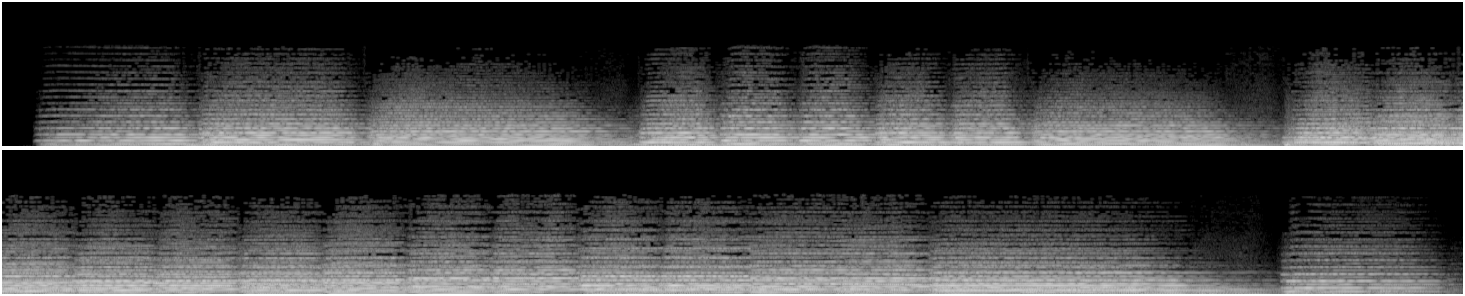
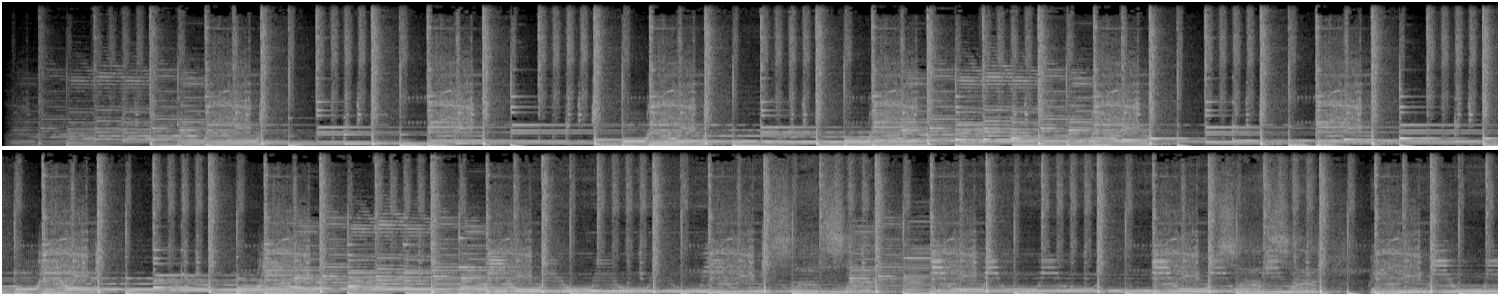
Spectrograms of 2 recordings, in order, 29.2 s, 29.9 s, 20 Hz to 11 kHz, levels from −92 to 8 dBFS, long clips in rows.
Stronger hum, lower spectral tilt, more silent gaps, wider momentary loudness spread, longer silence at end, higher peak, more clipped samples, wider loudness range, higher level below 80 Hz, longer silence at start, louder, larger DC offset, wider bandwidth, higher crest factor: neither; first, -8 dB/octave vs -4 dB/octave; neither; first, 9 LU vs 6 LU; first, 0.2 s vs 0 s; about the same, -2 dBFS vs -2 dBFS; neither; about the same, 4 LU vs 3 LU; second, -38 dBFS vs -32 dBFS; first, 0.35 s vs 0.1 s; first, -16 LUFS vs -23 LUFS; neither; second, 7 kHz vs 11 kHz; second, 14 dB vs 20 dB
